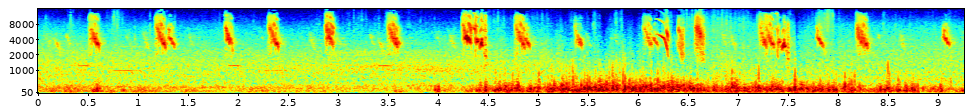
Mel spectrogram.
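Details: Parent sparrow, arriving for food and abruptly turning aggressive, at a Tenmangu shrine, 16 May 2024: a steady run of short high chirps about every half second, then a burst of overlapping chirps amid loud low rustling noise.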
